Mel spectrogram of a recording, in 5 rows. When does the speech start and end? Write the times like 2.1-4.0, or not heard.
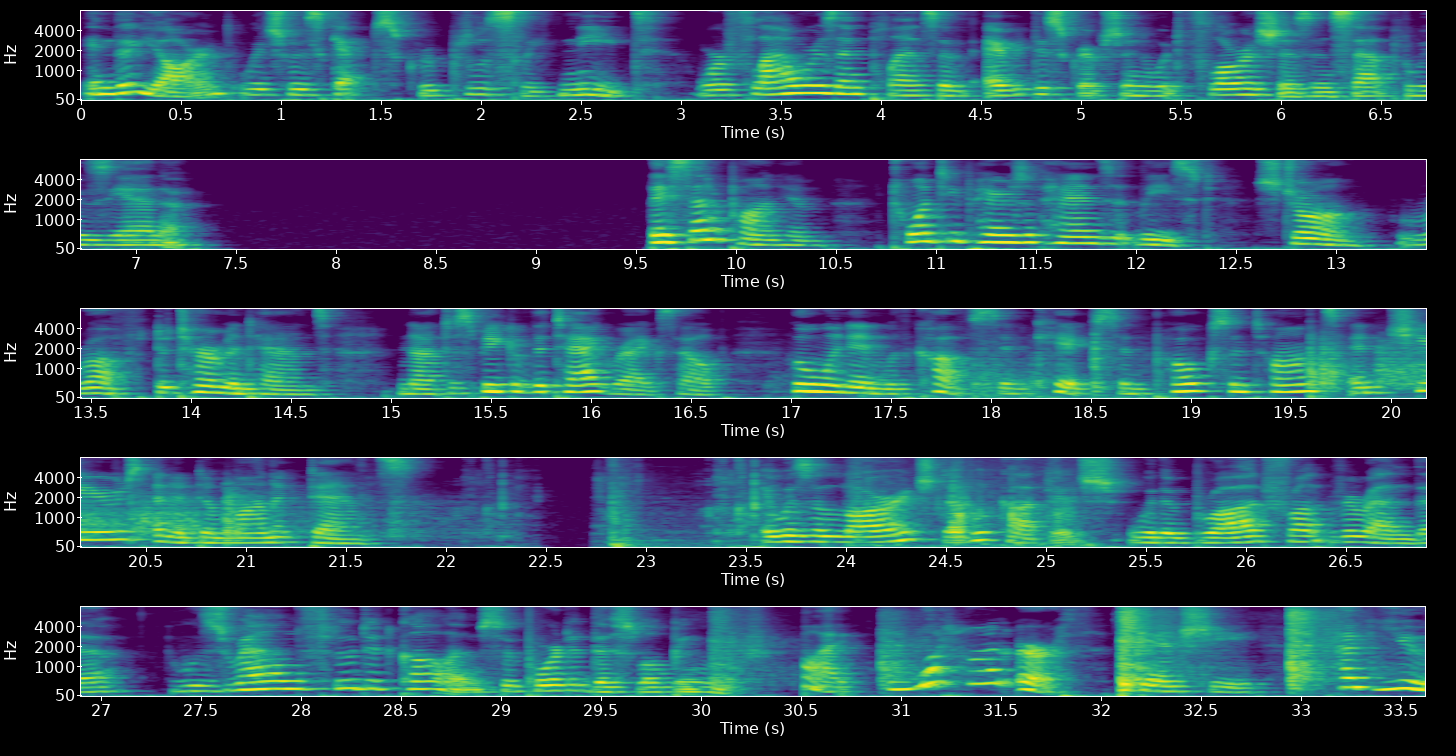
0.0-7.3, 9.6-21.8, 23.6-33.5.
